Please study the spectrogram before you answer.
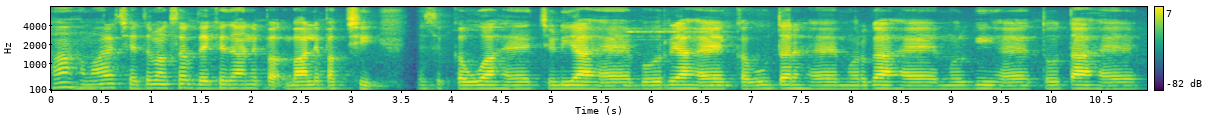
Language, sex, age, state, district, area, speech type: Hindi, male, 45-60, Rajasthan, Karauli, rural, spontaneous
